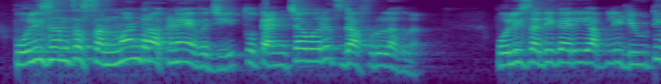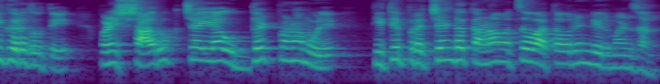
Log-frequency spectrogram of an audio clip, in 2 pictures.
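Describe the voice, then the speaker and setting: A man's voice: high-pitched, a little mellow. Dramatic male storytelling narrator. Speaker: YouTube channel narrator.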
